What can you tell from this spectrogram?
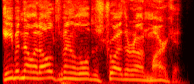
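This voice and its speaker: A man's voice: high voice, rapid-fire, creaky. A male talk show host asking heated, incredulous questions in a combative interview.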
